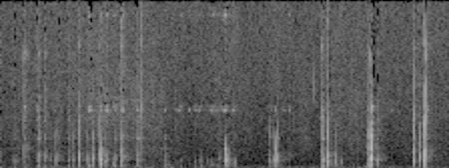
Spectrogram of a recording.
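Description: Fingertips and nails tap and scratch the cork lid of a small, hollow white ceramic jar with a blue rim. About twenty quick, dry taps come in irregular bursts, with soft scratchy textures between them. Each hit is centered in the mid-range and dies away almost instantly.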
